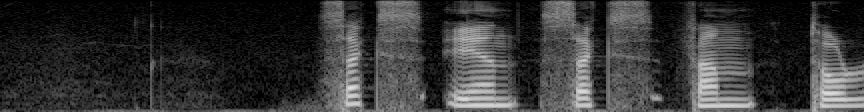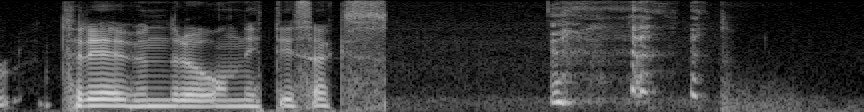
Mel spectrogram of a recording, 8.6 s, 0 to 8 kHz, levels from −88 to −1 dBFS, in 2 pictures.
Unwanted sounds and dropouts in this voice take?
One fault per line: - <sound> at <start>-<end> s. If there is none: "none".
- laugh at 7.0-7.9 s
